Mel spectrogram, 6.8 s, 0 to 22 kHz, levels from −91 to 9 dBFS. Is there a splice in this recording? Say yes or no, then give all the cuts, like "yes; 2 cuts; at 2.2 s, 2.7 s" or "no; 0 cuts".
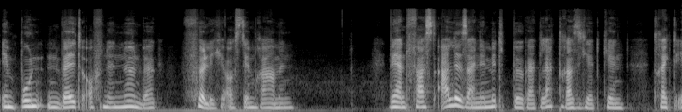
no; 0 cuts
